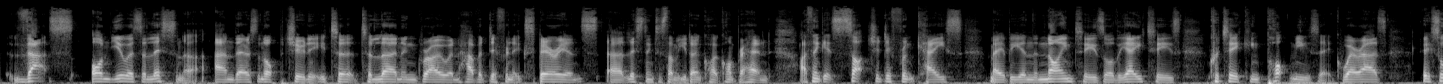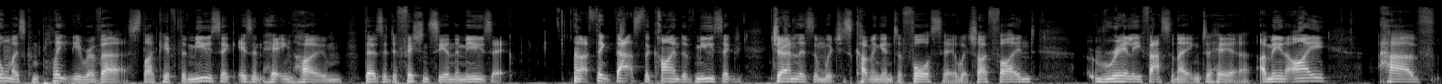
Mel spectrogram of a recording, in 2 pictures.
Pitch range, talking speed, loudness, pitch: 110-130 Hz, 190 wpm, -19 LUFS, 120 Hz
